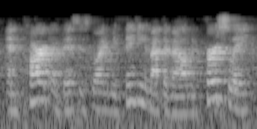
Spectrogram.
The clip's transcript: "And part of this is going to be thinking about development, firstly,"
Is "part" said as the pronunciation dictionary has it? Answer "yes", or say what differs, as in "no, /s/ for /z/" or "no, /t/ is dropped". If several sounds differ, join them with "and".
yes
